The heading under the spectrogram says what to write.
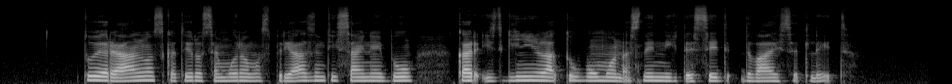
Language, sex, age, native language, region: Slovenian, female, 18-29, Slovenian, Central Slovenia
